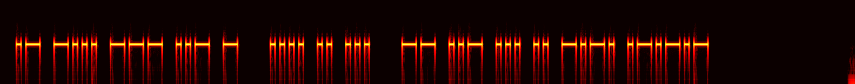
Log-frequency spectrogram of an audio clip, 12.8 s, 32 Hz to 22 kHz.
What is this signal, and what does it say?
Morse code, heard as a keyed tone, about 17 wpm, 700 Hz. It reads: ABOUT HIS MUSIC.
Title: Sentences from Top 1000 Words - Review Part 6 - 17wpm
